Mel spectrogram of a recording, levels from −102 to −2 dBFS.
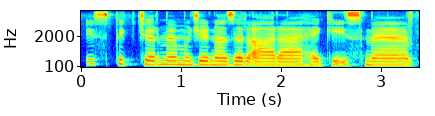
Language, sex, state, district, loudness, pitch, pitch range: Hindi, female, Chandigarh, Chandigarh, -20 LUFS, 185 Hz, 175-200 Hz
